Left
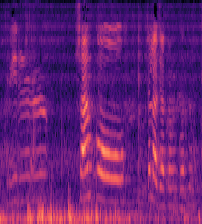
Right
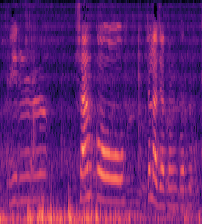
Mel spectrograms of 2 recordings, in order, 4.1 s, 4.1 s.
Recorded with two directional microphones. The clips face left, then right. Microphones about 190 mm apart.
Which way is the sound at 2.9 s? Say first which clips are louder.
Right 1 dB; 20° right (ahead or behind).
